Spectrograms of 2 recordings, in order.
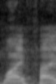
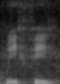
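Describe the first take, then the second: First: It is said with an English pronunciation. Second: It is said with a French pronunciation. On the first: "it's not called Wi-Fi" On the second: "in French and in France and in the Netherlands, ... it's called Wi-Fi"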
